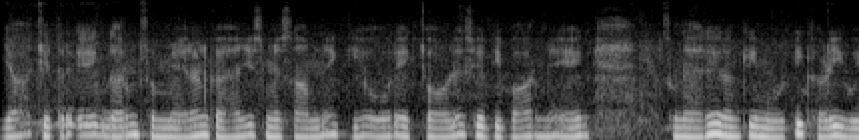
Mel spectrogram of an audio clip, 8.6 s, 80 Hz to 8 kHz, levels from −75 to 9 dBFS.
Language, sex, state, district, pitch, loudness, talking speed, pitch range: Hindi, male, Jharkhand, Ranchi, 145 Hz, -17 LUFS, 160 wpm, 135-150 Hz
